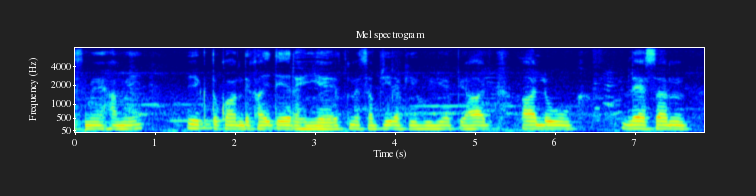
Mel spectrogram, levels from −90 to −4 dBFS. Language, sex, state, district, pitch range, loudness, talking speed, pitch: Hindi, male, Maharashtra, Aurangabad, 125-130 Hz, -37 LUFS, 120 wpm, 125 Hz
